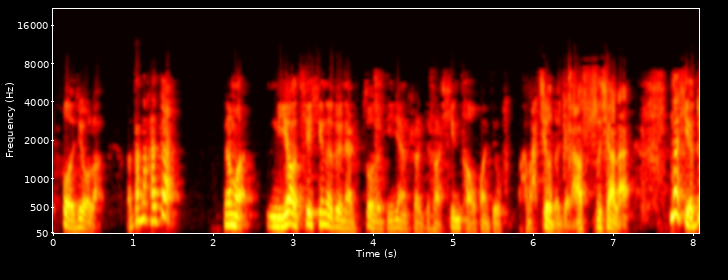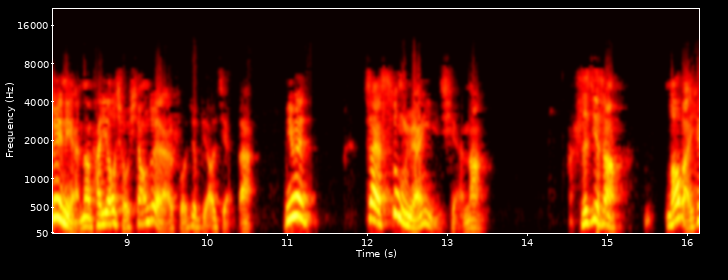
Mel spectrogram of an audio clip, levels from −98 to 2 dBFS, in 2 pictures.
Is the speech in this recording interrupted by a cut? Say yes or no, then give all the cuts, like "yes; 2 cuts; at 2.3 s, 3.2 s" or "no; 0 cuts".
no; 0 cuts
